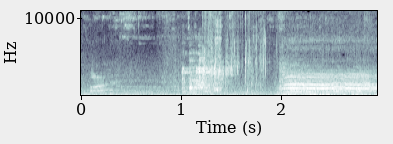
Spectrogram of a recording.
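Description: A body thuds onto a metal hook.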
